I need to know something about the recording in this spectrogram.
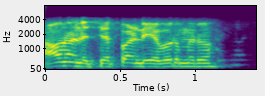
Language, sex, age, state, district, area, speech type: Telugu, male, 18-30, Telangana, Medak, rural, conversation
